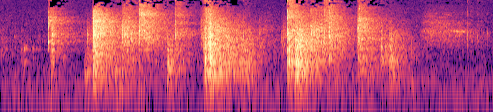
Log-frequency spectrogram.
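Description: Knocks and rattles of a plastic tail light housing and its wiring being handled while LED bulbs are fitted into its sockets: about six sharp clunks, each trailing off briefly, the loudest near the middle, dying away about a second before the end.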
